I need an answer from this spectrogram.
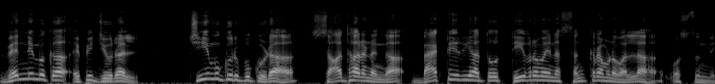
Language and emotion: Telugu, neutral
